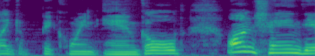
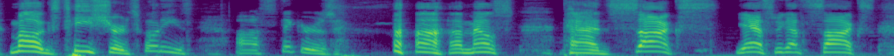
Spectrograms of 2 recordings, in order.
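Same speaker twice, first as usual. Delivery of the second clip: excited plug; 5 semitones higher, 4 dB louder, much slower than usual. Real, not acted.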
